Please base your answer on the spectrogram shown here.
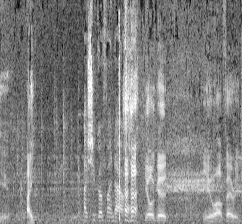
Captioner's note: laughs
